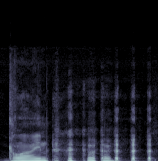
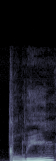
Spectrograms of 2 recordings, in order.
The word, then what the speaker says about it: Glein: Glein. No one ever gets my last name right. They're like, is it Glean?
